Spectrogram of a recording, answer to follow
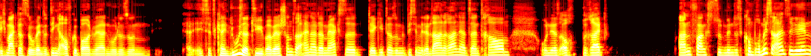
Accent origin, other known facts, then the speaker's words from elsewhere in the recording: Bavarian provinces, Germany; wir kommen jetzt aus dem Kaff, also wirklich aus, aus, aus, aus jetzt nicht allertiefste bayerische Provinz, aber schon so bisschen Provinz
